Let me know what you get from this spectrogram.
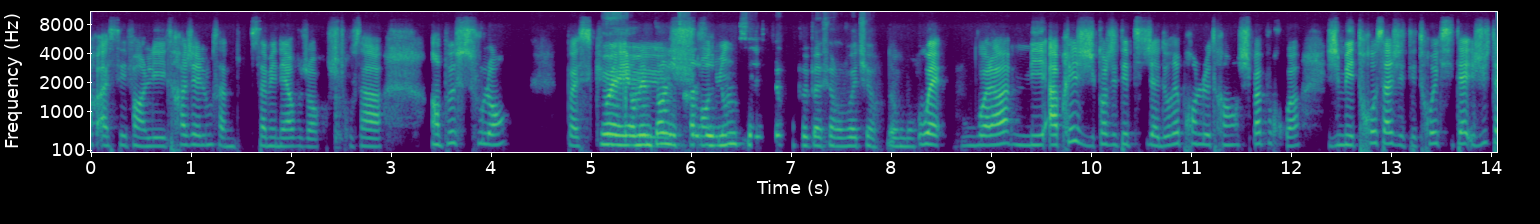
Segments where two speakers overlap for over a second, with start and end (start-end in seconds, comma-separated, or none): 5.1-6.5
